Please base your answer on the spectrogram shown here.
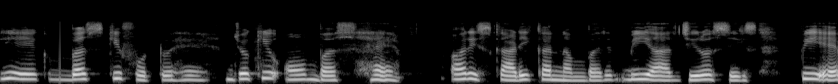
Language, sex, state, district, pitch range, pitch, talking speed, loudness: Hindi, female, Chhattisgarh, Sarguja, 200-240 Hz, 220 Hz, 155 wpm, -19 LUFS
